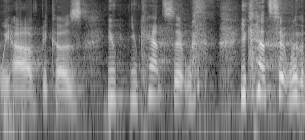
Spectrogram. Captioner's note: chuckles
